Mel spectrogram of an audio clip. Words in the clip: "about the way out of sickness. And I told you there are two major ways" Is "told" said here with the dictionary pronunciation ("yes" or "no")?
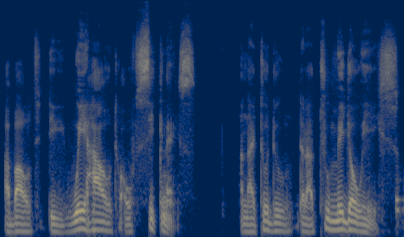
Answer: no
